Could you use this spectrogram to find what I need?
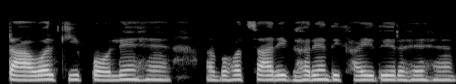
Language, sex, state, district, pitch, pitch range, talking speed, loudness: Hindi, female, Jharkhand, Jamtara, 210 Hz, 205-220 Hz, 170 wpm, -17 LUFS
